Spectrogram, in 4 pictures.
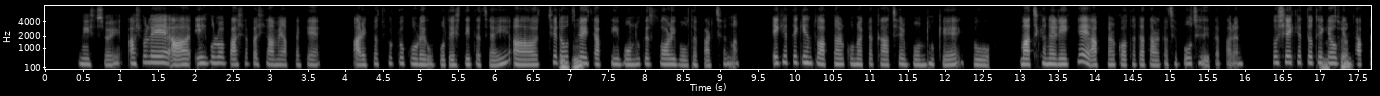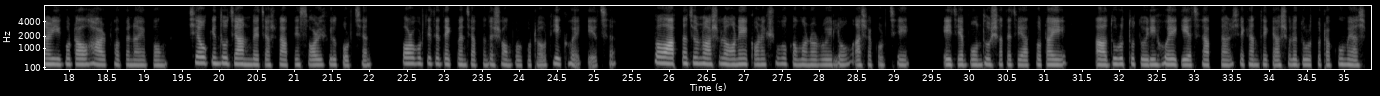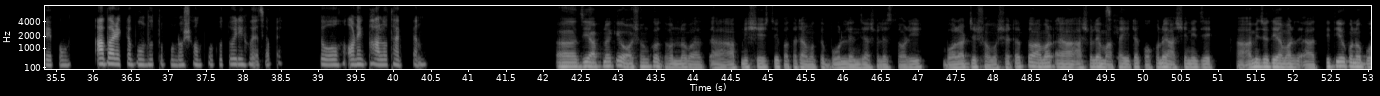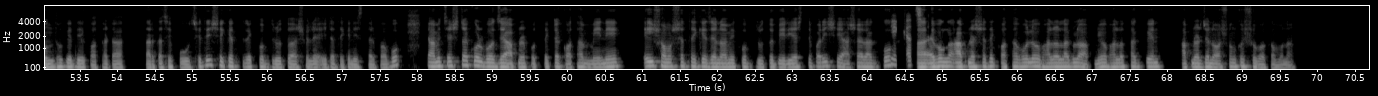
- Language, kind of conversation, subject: Bengali, advice, পার্টি বা উৎসবে বন্ধুদের সঙ্গে ঝগড়া হলে আমি কীভাবে শান্তভাবে তা মিটিয়ে নিতে পারি?
- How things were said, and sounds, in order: other background noise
